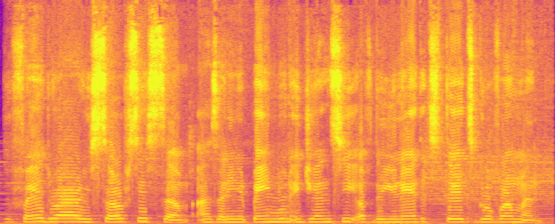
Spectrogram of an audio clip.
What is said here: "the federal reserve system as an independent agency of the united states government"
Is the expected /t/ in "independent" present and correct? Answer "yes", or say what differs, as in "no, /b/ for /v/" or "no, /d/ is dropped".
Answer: no, /t/ is dropped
